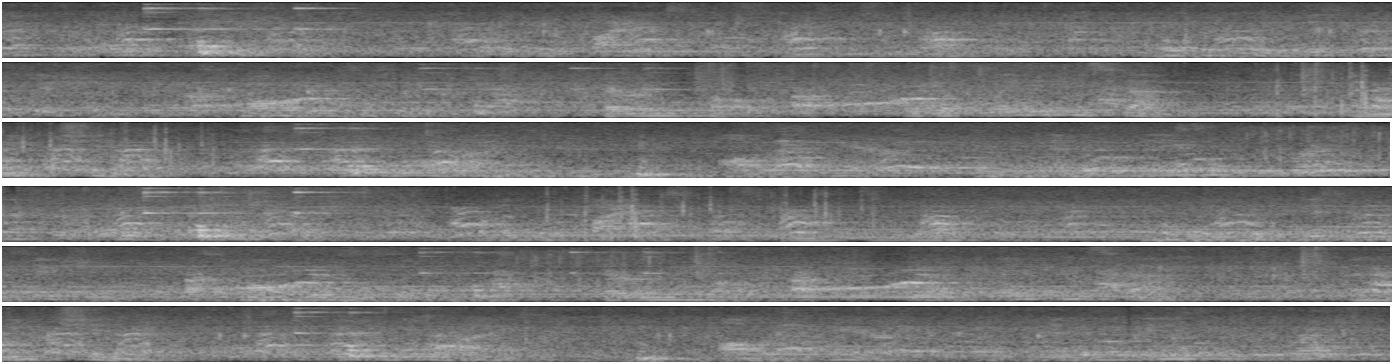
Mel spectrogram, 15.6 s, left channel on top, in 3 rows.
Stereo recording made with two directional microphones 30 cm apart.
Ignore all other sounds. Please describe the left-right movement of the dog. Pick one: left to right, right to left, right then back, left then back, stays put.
right to left.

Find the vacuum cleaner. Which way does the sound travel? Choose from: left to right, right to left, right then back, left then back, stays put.
right to left.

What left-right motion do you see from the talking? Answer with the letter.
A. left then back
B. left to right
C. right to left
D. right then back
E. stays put
A.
